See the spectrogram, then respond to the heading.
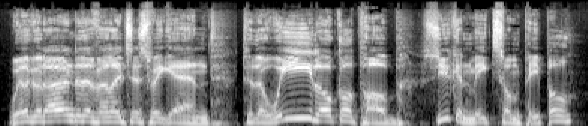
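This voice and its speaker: An actor playing a young Irish son in a radio play, eager and placating. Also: male voice, fairly high pitch, sing-song, normal speed, a bit bright. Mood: wry, eager.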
